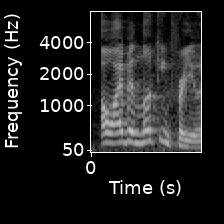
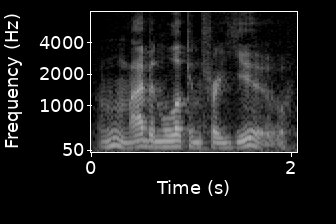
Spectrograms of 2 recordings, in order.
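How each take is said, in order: First: It is said in a plain, ordinary tone. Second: It is said in a seductive, suggestive tone.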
